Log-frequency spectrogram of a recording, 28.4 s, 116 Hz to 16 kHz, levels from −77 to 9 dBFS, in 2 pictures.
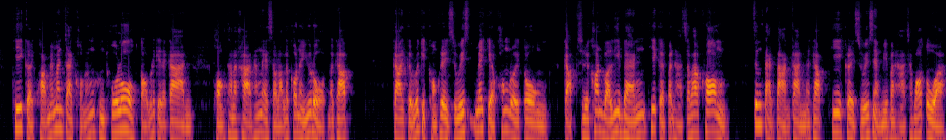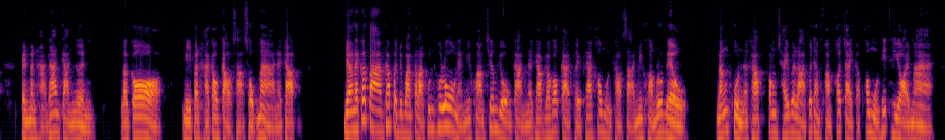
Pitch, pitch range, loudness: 130 Hz, 110-155 Hz, -21 LUFS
